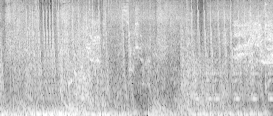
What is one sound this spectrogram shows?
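A buzzing energy beam hums.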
